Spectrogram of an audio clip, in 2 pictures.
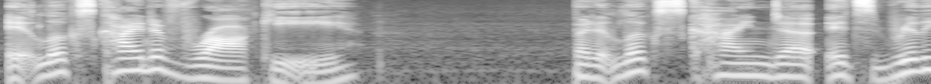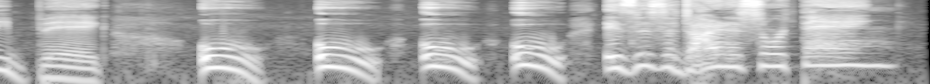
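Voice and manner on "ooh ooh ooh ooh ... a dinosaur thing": high excited ooh, ooh; excited squeals. Real, not acted. Excited guessing the picture.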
